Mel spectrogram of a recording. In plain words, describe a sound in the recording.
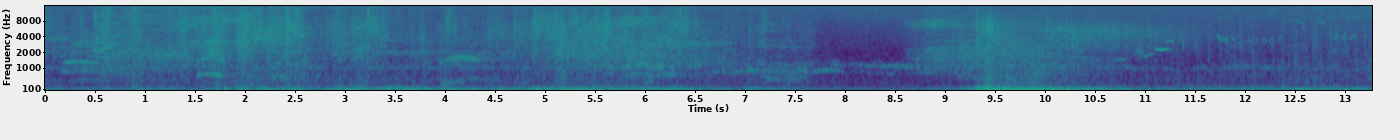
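Swords clash in a battle.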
